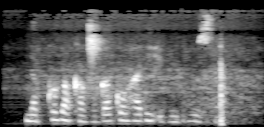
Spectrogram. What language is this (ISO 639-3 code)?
kin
